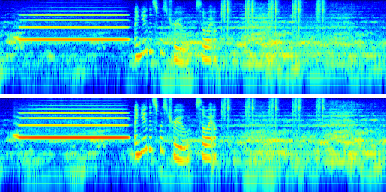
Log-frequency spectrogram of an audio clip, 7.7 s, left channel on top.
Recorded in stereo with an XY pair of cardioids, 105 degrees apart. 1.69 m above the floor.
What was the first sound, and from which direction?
A trumpet, 65° right.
